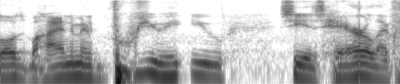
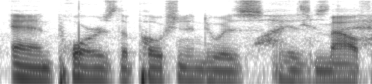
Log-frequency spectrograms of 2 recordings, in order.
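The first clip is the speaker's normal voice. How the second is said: ordinary talk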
